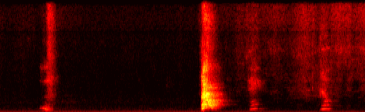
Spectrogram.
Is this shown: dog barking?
yes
